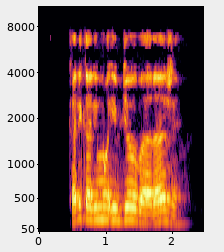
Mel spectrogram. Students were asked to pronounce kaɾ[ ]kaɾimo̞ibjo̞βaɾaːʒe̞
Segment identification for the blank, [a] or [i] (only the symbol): i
